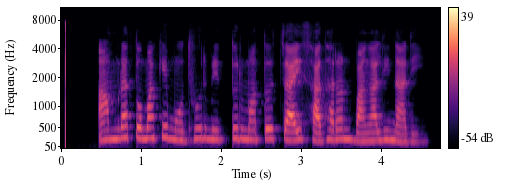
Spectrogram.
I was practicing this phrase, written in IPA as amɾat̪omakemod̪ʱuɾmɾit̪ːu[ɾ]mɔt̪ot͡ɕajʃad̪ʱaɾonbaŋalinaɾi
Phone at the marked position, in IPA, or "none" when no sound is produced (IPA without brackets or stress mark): ɾ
